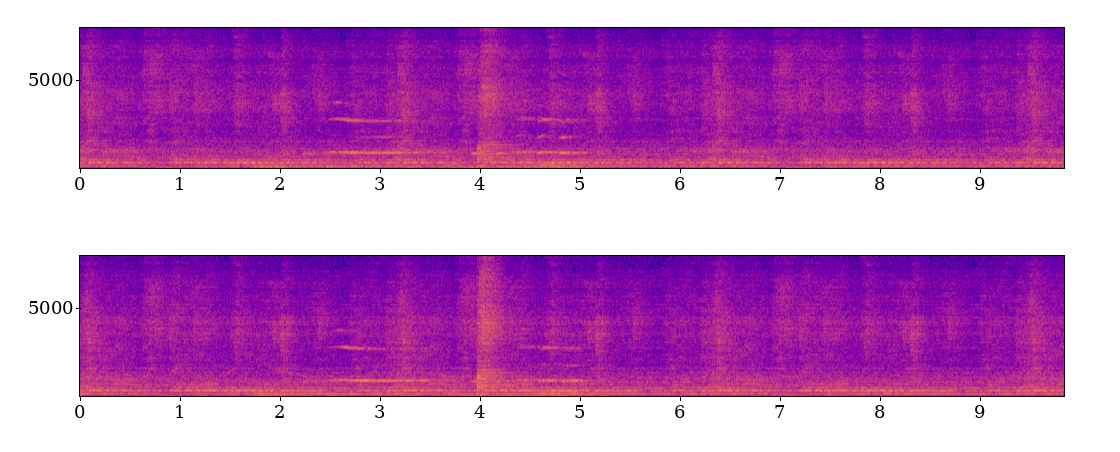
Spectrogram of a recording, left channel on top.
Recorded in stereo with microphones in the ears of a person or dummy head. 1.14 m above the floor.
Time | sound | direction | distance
0.0 | an insect | 10° right (ahead or behind) | 4.5 m
1.6 | a cat meowing | 65° left (ahead or behind) | 2.5 m
4.0 | a snare drum | 70° right (ahead or behind) | 2 m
